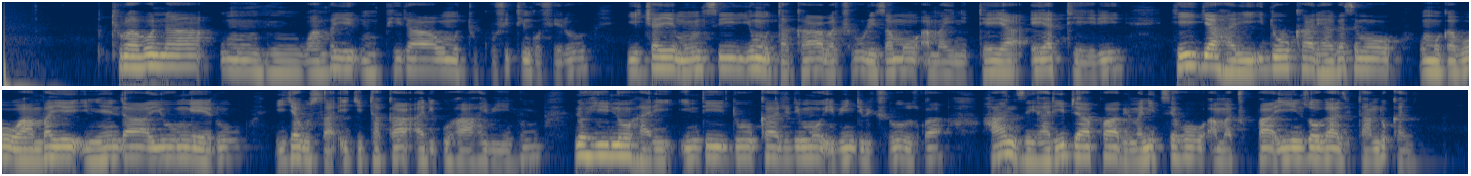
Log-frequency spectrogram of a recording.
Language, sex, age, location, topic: Kinyarwanda, male, 25-35, Nyagatare, finance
